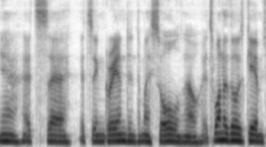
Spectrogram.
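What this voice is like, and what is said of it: Usual voice. Nothing is said of it.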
